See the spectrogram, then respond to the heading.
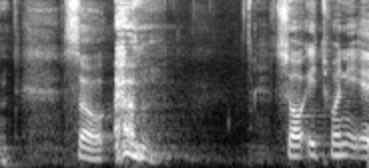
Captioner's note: clears throat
